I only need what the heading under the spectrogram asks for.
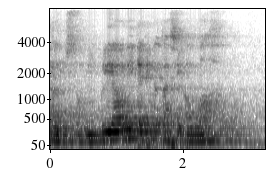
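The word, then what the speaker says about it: al-Bustami: Bustomi ada yang bacanya Al bistomi boleh ada yang bacanya Al Bustomi boleh namanya Al Imam Abu Yazid Al Bustami beliau ini jadi kekasih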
